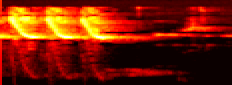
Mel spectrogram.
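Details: Chestnut-capped blackbird, the garibaldi or rinchão, giving three quick, high, downward-slurred notes in even succession, followed by a faint thin tail note; no other sounds.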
